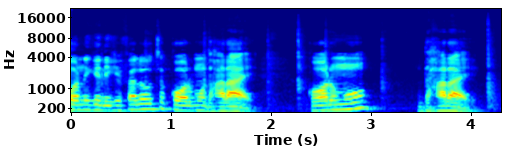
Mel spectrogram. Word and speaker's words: কর্মধারয়: মাঝখানের দুইটা লিখতে তোমাদের কি সমস্যা হয়, তোমরা অনেকে লিখে ফেলো হচ্ছে কর্মধারায়, কর্মধারায়। তো এই কর্মধারায় শব্দটা ভুল, সঠিকটা হচ্ছে কর্মধারয়, ধারয়, ঠিক আছে। তাহলে কর্মধারায় না, কর্মধারয়।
